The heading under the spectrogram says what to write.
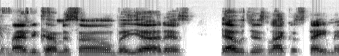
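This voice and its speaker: This man has a Houston accent and a monotone, flat intonation. He keeps to a moderate pace. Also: dry, close sound with no echo. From Houston, Texas. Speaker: rapper. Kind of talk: casual interview.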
